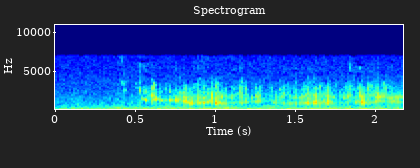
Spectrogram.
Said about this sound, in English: That's it. Now unscrew the top. That's it. Now pour it into the cocoa.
